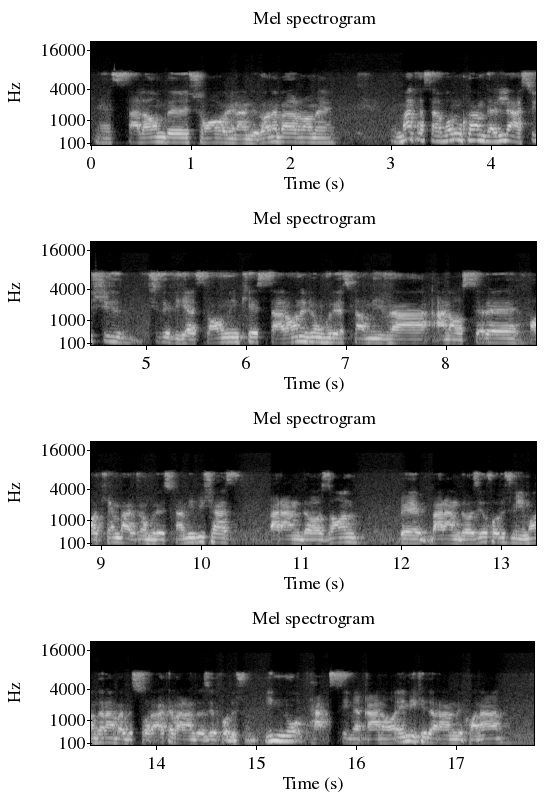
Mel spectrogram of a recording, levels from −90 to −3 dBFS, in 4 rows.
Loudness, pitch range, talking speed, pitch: -26 LUFS, 115-145 Hz, 150 wpm, 130 Hz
